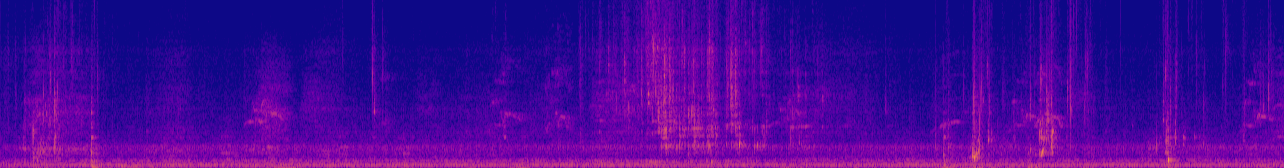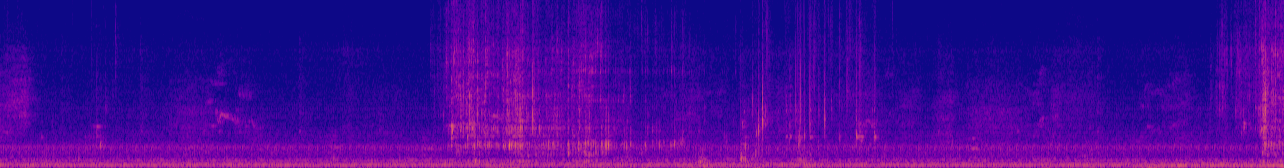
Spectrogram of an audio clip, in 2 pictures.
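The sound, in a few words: ladling bone broth through strainers into a jar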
